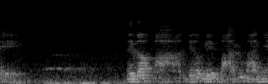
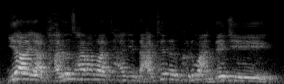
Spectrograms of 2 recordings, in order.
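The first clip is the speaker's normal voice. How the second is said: offended friend; 6 semitones higher, 6 dB louder than usual. Retold or imitated. Acted quarrel with offended friend.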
